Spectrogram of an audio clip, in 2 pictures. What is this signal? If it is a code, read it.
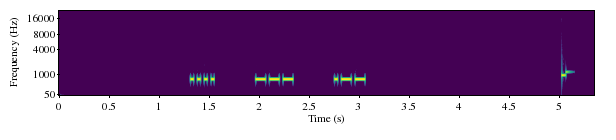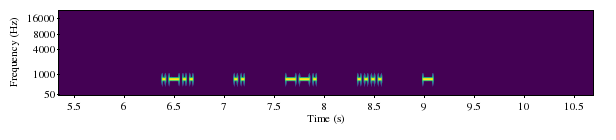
Morse code, heard as a keyed tone, about 36 wpm, spaced as for 16 wpm, 700 Hz. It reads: HOW LIGHT
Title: 4x Character Spacing - Top 300 Words - 35wpm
